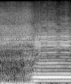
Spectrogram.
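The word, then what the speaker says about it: ش: এই শিনটা এবং সিনের মধ্যে পার্থক্য রয়েছে। আপনার জিহ্বাটা যাতে দাঁতের সাথে না লাগে এবং মধ্যকান অর্থাৎ জিহ্বার মাঝামাঝি উপরের মাড়ির সাথে, উপরের তালুর সাথে, উপরের তালু জিহ্বার মাড়ি, সরি জিহ্বার মধ্যকান উপরের তালুর সাথে টাচ হবে।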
